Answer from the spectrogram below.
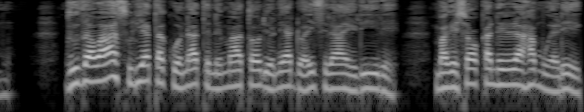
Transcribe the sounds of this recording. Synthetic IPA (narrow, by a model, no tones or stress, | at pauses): u | ðuðawaːsuɾiatakuɔnatɛnemaːtɔɾiɔneadoaisiɾaɛɾiːɾe | maɣeɕɔːkaneɾeɾaɦamwɛɾe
